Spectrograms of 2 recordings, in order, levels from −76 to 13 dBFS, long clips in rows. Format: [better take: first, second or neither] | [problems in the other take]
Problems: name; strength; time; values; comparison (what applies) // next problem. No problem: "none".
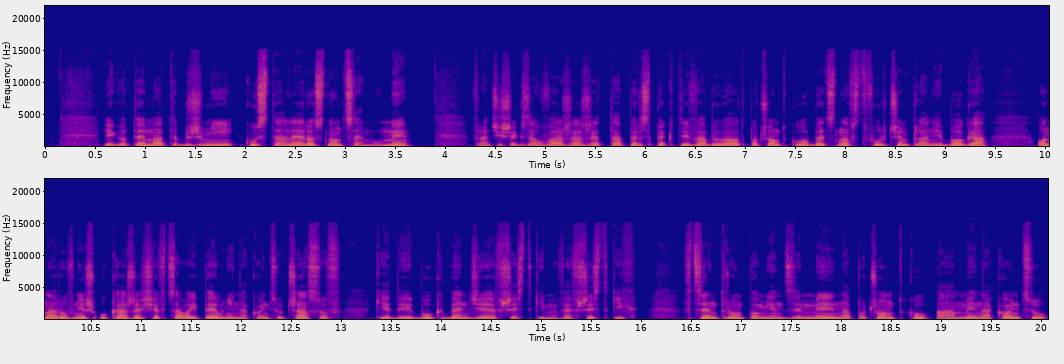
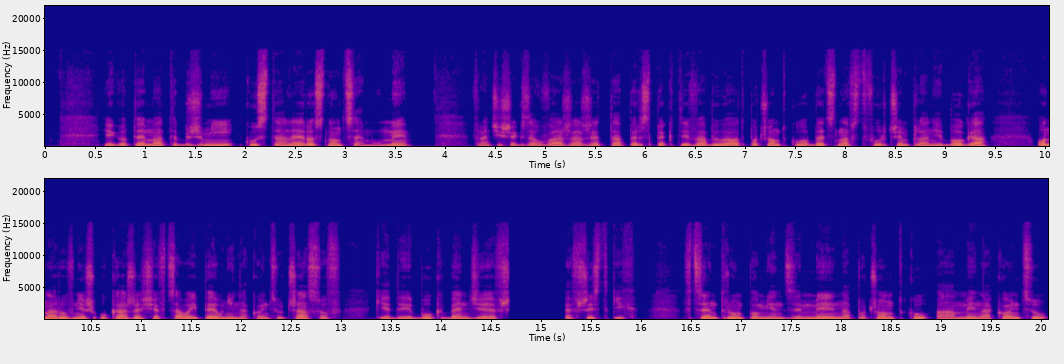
first | audio cutting out; at 15 s for 0.5 s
